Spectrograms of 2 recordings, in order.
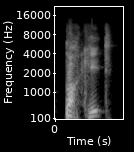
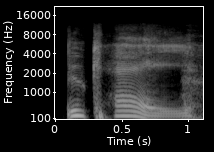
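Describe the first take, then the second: First: It is said plainly, like the word bucket. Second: It is said in a French way, like bouquet. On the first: The name is said the ordinary way it is spelt. The speaker calls it wrong. "it's spelt Bucket. It's, it's not Bucket" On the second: The name is said pretentiously to sound grander. The speaker calls it right. "it's Bouquet"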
